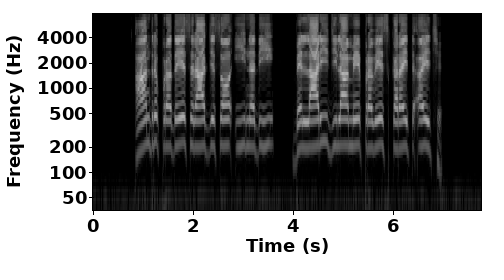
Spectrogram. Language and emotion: Maithili, neutral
